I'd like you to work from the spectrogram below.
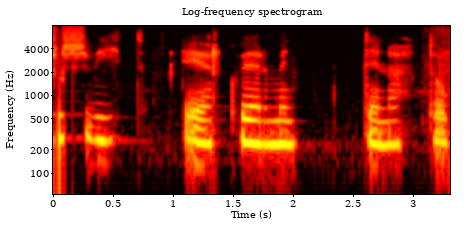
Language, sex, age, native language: Icelandic, female, 9, Icelandic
